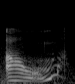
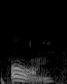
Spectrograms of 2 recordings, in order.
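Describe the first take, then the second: First: The vowel glides from a to u. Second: The vowel is one pure o sound. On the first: The speaker calls it wrong. "technically, it is not right to pronounce it as aum" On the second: The speaker calls it right. "this combined with this is pronounced om"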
